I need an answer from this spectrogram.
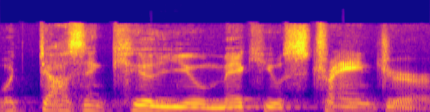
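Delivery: put-on villain voice. Auditioning on tape for a part: Joker voice. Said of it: "Let me introduce you to the new Joker".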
